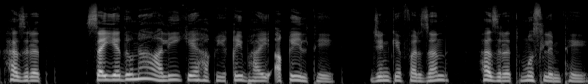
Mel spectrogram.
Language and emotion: Urdu, neutral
